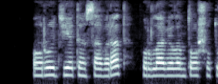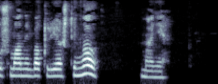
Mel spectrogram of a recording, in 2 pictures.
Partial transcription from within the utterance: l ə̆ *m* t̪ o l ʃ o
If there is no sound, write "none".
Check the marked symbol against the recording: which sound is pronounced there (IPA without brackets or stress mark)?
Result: m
